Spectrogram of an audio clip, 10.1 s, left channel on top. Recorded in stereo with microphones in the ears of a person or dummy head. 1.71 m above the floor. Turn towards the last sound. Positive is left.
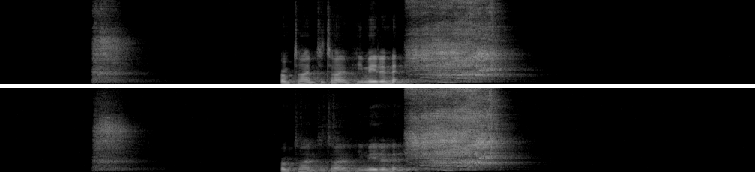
turn(degrees=-25)  # may be behind; listen again after turning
